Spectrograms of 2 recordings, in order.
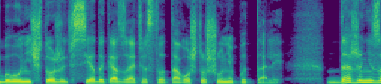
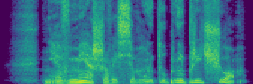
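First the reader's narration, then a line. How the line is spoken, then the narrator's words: Hiss. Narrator (Russian): прошипел он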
